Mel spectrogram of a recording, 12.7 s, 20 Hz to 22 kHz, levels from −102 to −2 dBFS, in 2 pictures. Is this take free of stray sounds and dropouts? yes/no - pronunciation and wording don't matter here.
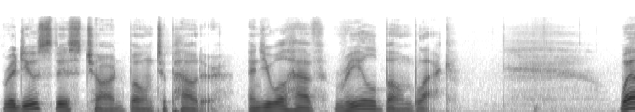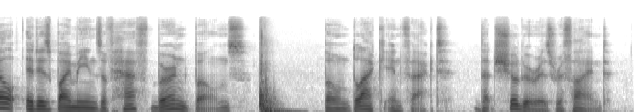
no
